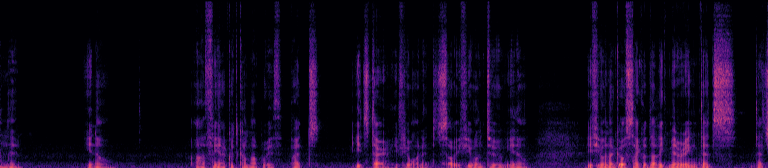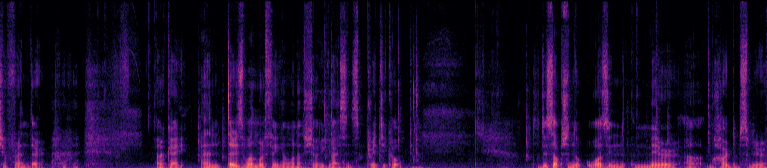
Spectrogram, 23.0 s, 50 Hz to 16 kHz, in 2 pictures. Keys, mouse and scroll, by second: 13.4 scroll up 2, 14.1 scroll down 3, 14.4 shift+middle click, 14.8 middle click, 16.0 a, 16.4 x, 16.9-17.5 scroll down 3, 17.2 middle click, 17.6 shift+a, 19.4 middle click, 19.7 scroll up 4, 20.5 s, 21.2 scroll down 2, 21.5 shift+middle click, 21.8-22.3 scroll up 3, 22.3 shift+middle click, 22.7 middle click.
